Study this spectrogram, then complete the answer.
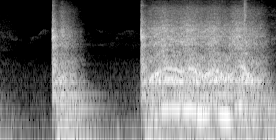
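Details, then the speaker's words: Boat, after a loose wire was found: two short cranking bursts with crackling spark snaps over the starter whir; great spark present, engine turning over, before water and fuel hooked up. "I hear zapping which means I have spark. Oh yeah, I got great spark."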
